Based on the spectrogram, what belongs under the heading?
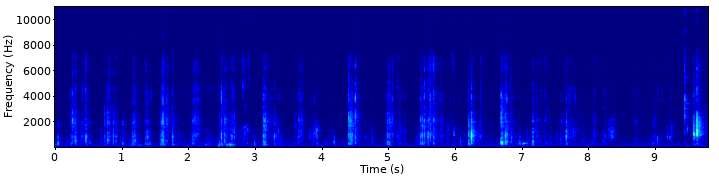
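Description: Chewing a mouthful of raw uncooked rice grains with jelly: dense, irregular crunching of the dry rice between the teeth, several crunches a second, with a sharper crunch near the end.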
